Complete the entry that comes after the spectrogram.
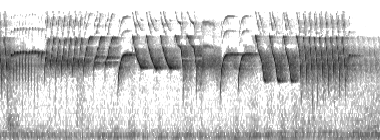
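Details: Clear canary song meant to encourage young or quiet canaries to sing: quick rattling trill at the start, then repeated looping down-slurred whistles and high buzzy rolls, ending abruptly before a short quiet tail.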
